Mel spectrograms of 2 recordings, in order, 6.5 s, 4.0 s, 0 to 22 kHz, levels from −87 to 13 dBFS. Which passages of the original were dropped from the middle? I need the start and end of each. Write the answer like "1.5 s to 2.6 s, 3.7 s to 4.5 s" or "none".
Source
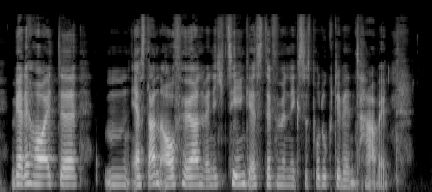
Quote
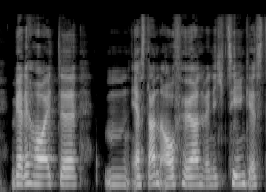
none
